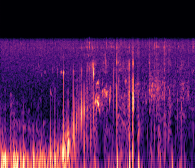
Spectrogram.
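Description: Water splashes and drips as a dog climbs out of a pool.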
